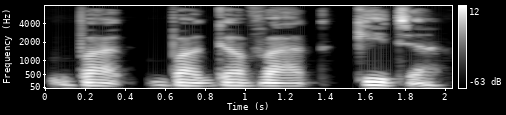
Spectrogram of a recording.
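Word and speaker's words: Bhagavad Gita: Talking about Bavad Gita. I'm not sure if I pronounced that correctly. You pronounced it correctly.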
